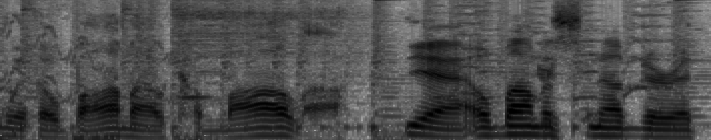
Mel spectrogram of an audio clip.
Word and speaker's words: Kamala: Because she got snubbed by rhyme with Obama, Kamala.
